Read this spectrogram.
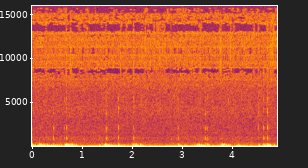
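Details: Male tabby American Shorthair cat purring while relaxing indoors on a couch, recorded February 8, 2024; low, soft rumbling pulses that swell and fade about once or twice a second, steady and quiet throughout.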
